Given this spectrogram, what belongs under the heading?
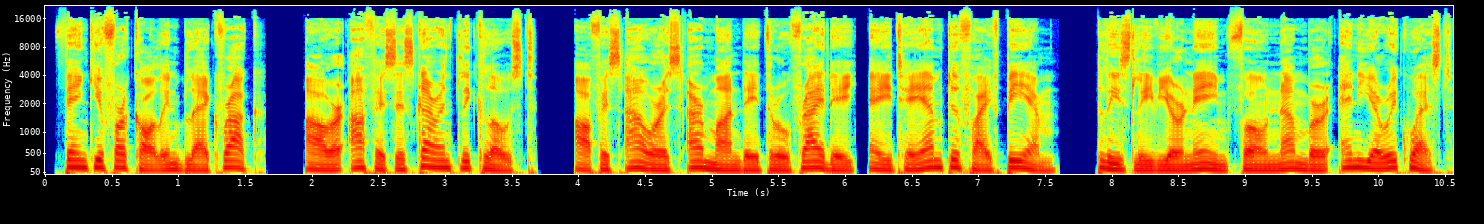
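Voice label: english interactive voice response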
